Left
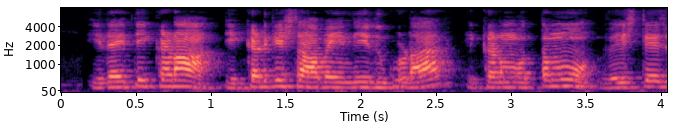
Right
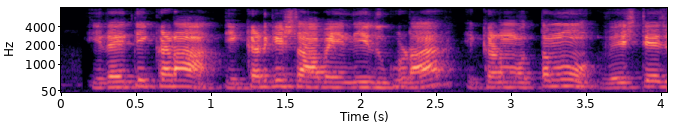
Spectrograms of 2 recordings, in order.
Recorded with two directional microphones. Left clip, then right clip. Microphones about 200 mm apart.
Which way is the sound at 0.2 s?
Centre (ahead or behind).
